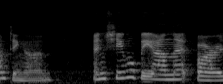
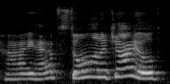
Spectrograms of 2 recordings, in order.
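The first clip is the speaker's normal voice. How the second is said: panic; 3 semitones higher, 7 dB louder than usual. A narrator's reading. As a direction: blurt it out in panic. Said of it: "I start to panic".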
